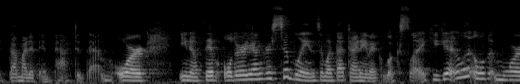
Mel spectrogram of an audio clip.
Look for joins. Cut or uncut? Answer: cut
